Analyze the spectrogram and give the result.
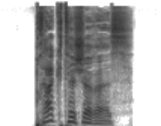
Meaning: strong/mixed nominative/accusative neuter singular comparative degree of praktisch
- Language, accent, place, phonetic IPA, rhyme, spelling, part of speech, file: German, Germany, Berlin, [ˈpʁaktɪʃəʁəs], -aktɪʃəʁəs, praktischeres, adjective, De-praktischeres.ogg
